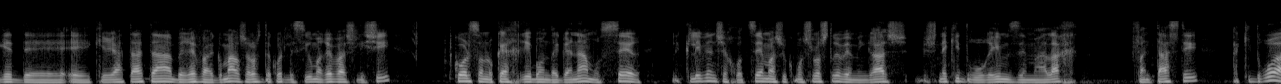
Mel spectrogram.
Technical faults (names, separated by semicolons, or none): none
